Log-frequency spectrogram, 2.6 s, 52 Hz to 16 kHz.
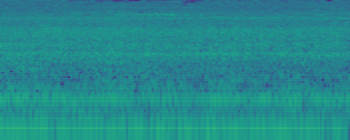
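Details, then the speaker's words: Honda CRX (ED8), cold engine after throttle body swap, no codes: smooth, deep idle, steady rumble with no hunting or misfire; sounds much better than with the old throttle body. "But overall, it's idling really smooth right now. It sounds way better with this one."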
